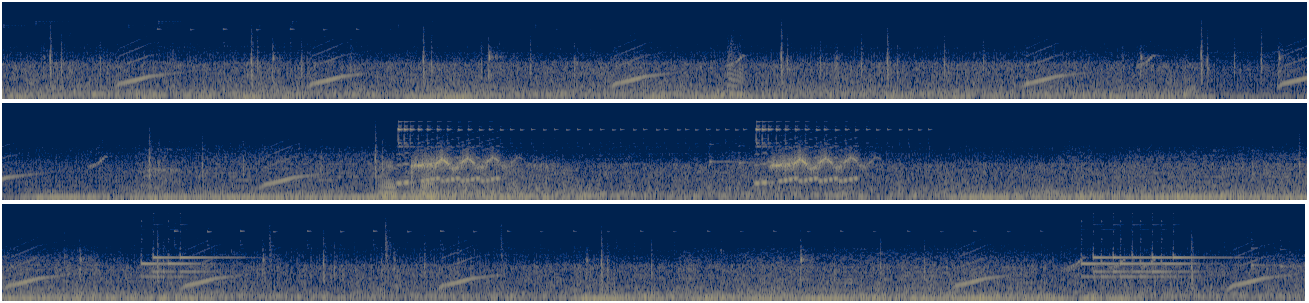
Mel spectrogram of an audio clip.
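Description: Upbeat video game music plays throughout.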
